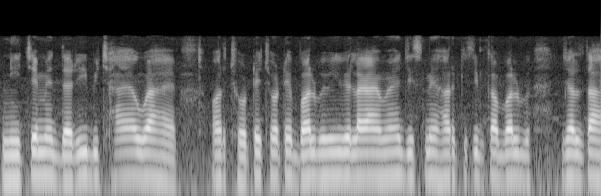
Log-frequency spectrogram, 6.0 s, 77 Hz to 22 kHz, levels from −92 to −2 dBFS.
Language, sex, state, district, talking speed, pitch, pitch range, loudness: Hindi, male, Jharkhand, Palamu, 200 wpm, 130 Hz, 125-135 Hz, -19 LUFS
